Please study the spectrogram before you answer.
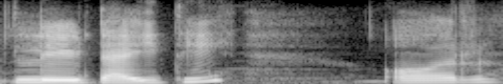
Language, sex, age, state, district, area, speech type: Hindi, female, 18-30, Madhya Pradesh, Jabalpur, urban, spontaneous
